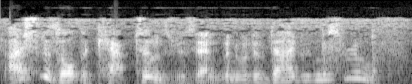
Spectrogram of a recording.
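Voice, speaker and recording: An actor with an English accent playing a courteous, wry gentleman detective in a radio drama, understated and politely hesitant. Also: a little high, wildly swooping pitch, a little fast, lo-fi sound, slight background noise. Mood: wry, mild. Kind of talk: British radio drama acting.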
